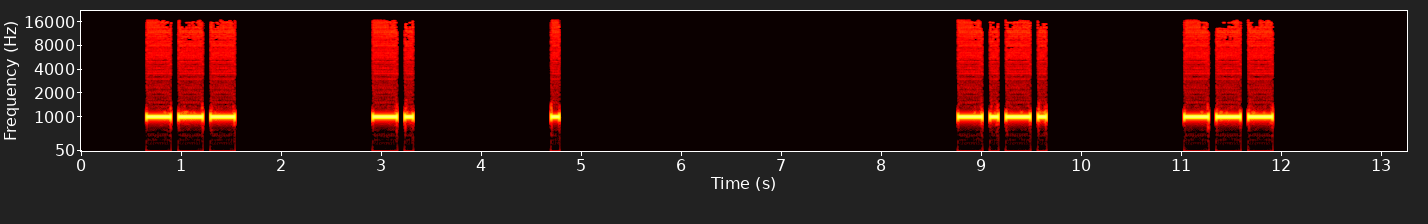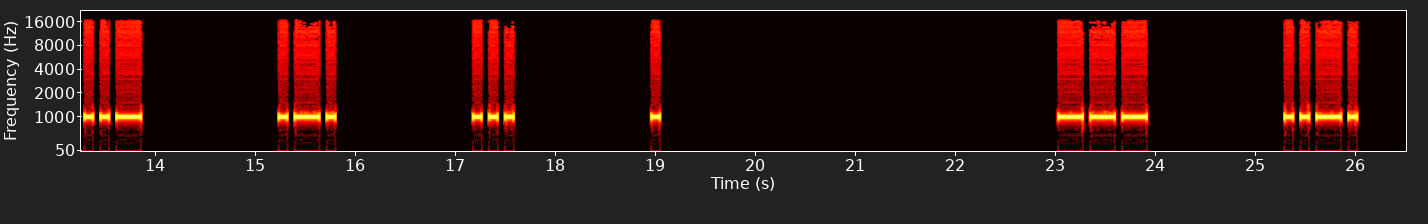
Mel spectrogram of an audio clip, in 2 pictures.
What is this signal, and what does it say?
Morse code, heard as a keyed tone, about 15 wpm, spaced as for 5 wpm, 1000 Hz. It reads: ONE COURSE OF
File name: qotdfiles / 5wpm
